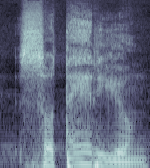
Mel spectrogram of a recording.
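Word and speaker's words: σωτήριον: Y se dice salvación, se dice soterion.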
